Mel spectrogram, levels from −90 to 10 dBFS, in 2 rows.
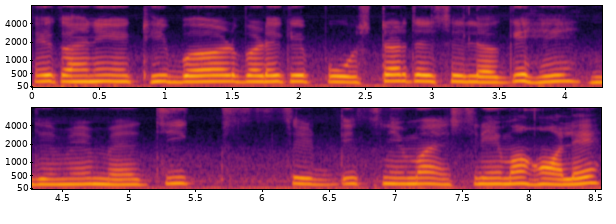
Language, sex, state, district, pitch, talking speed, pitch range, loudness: Chhattisgarhi, female, Chhattisgarh, Bilaspur, 215 Hz, 140 wpm, 200-220 Hz, -13 LUFS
